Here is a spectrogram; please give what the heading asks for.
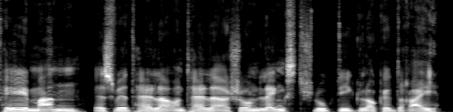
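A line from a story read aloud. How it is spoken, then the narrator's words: Innkeeper calling out. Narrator (German): Der Wirt rief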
